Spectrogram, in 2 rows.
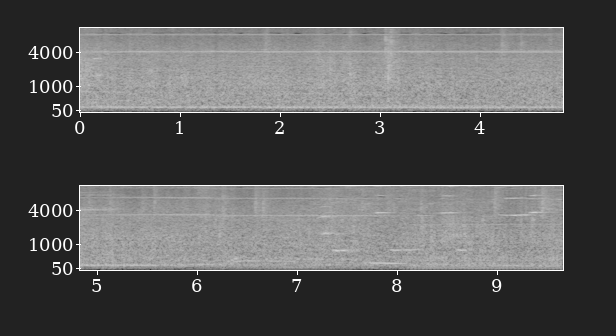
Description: First Manchester Volvo B10BLE, with a strange, high-pitched noise!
